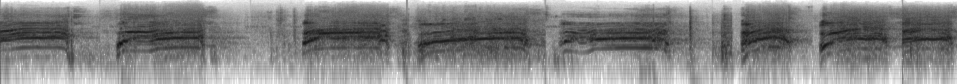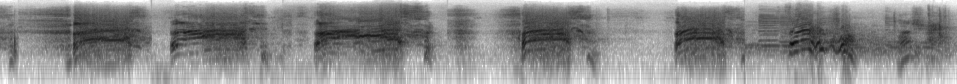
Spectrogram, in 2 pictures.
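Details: Acted on-screen sneezes by a TV character, several in quick succession, loud and strongly voiced, each a sharp gasp followed by an explosive burst.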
